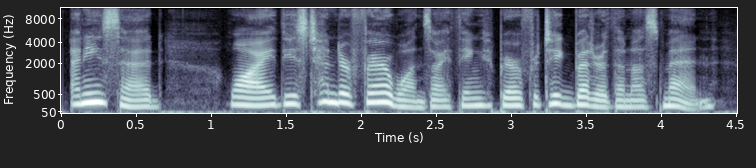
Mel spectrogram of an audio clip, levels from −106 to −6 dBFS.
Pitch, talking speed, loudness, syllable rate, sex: 190 Hz, 215 wpm, -17 LUFS, 5.4 syllables/s, female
